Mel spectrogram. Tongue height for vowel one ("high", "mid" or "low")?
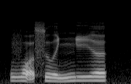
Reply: mid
